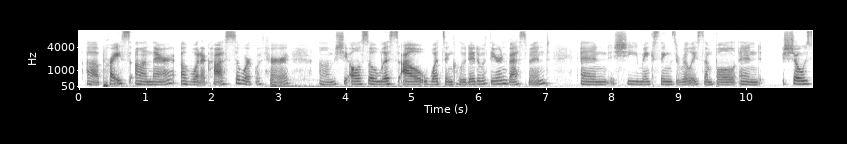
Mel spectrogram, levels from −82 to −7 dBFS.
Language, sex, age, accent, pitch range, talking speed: English, female, 20-39, American, 160-190 Hz, 165 wpm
